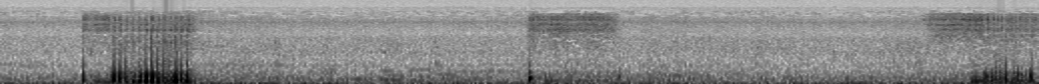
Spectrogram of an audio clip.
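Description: A French bulldog snores in loud, rasping bursts, each breath a low rattling rumble.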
